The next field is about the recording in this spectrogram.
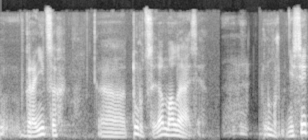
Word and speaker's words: Азия: что город Эфес – это столица провинции Асия, ну, такое славянское произношение, на самом деле мы можем говорить по-русски Азия, да, провинция.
